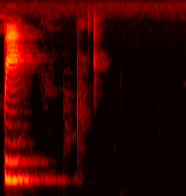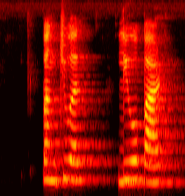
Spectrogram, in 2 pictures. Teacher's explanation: This is because the P, T and K sounds are aspired and those have a puff of air that is released when it is articulated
